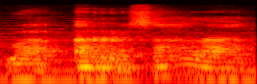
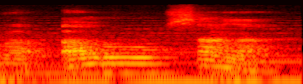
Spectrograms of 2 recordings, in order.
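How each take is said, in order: First: The ra is thin, without rounded lips. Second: The ra is heavy, with rounded lips. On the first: The speaker calls it wrong. "Bukan seperti ini" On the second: The speaker calls it right. "itu membacanya wa arsala"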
